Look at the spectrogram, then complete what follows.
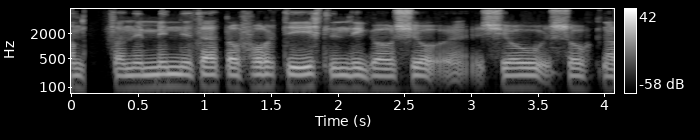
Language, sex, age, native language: Icelandic, male, 18-19, Icelandic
